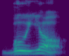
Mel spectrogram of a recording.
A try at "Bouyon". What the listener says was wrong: Yeah, the N is silent. It's Bouillon.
